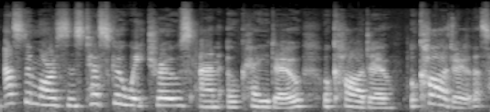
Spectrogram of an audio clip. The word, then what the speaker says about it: Ocado: This will cost you £2.70 and it's available in Asda, Morrisons, Tesco, Waitrose and Ocado, that's how you say it, isn't it?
